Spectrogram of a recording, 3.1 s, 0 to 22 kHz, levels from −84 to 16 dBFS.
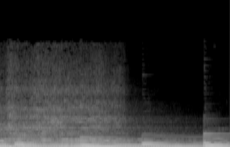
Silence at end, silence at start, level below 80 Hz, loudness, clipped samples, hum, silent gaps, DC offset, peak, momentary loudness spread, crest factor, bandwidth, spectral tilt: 0 s; 0 s; -24 dBFS; -18 LUFS; under 0.1%; none; none; under 0.1%; -4 dBFS; 5 LU; 12 dB; 15 kHz; -7 dB/octave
